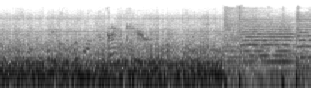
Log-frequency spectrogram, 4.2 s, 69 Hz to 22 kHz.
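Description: Cabin drone of an ATR 42-600 twin-turboprop in cruise: a steady low hum with a held propeller tone. It cuts off abruptly about three seconds in, and music starts.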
